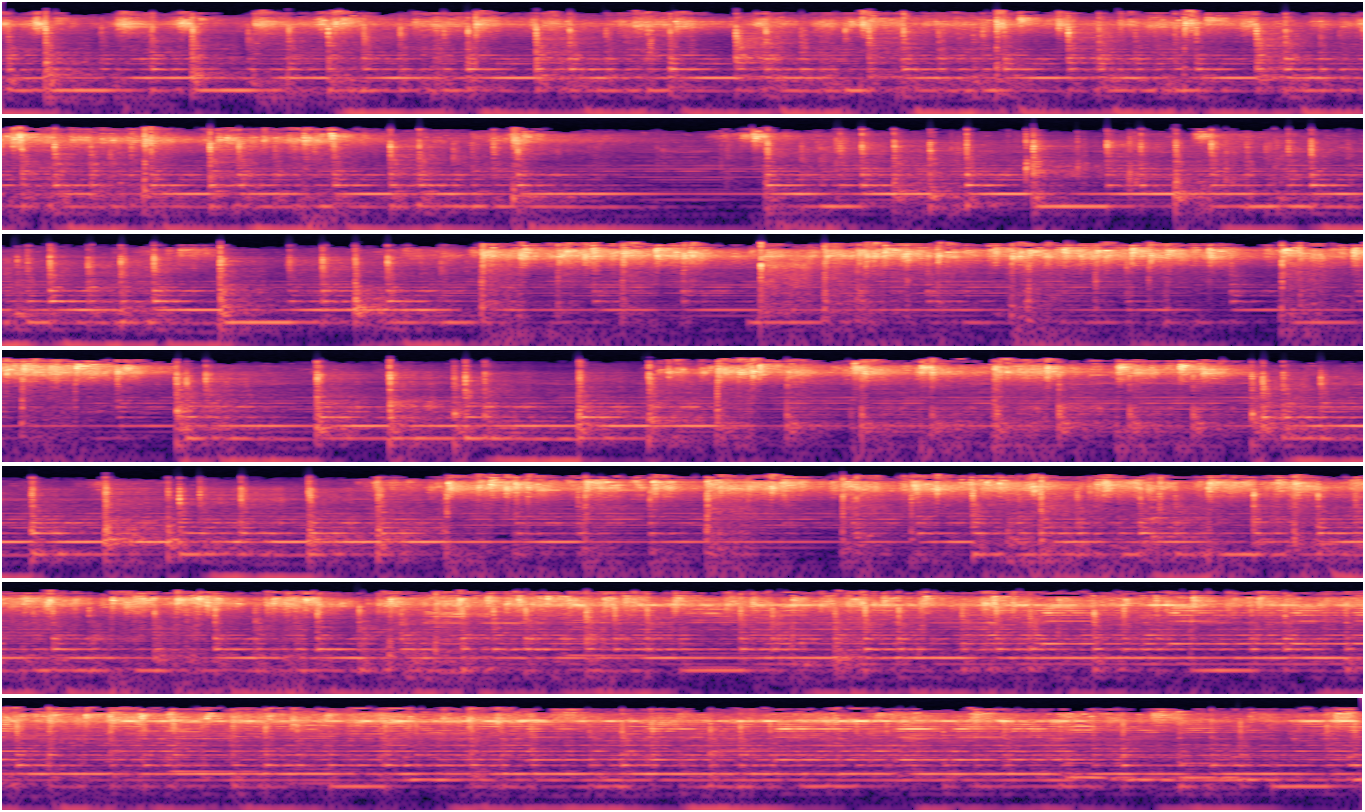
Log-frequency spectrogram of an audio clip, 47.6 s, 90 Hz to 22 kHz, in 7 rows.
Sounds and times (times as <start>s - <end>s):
Music: 0.0s - 47.6s.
